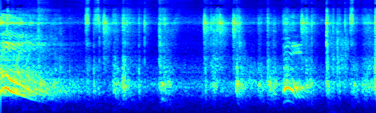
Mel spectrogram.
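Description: Fighting sounds thump and whoosh in quick bursts.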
